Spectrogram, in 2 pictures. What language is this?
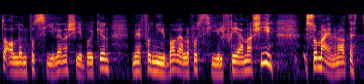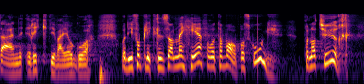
Norwegian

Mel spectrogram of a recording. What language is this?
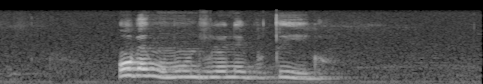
Swati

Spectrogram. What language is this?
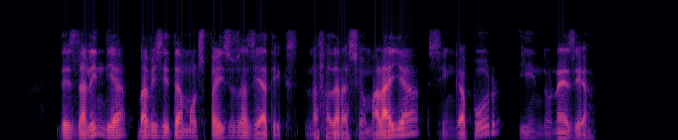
Catalan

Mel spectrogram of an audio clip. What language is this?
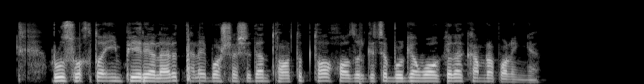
Uzbek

